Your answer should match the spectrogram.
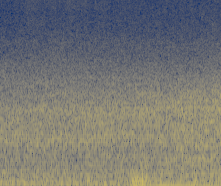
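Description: A motor vehicle's engine humming steadily on the street, growing louder about three quarters of the way through, with wind noise on the microphone.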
